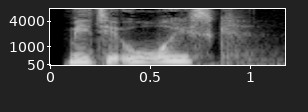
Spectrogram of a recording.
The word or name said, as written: meteorisk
